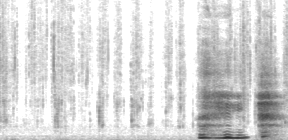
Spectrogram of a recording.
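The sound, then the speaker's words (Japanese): Massage cream for protecting the ears being mixed between the hands makes soft, wet, squishy rubbing strokes in a quiet, steady rhythm. A voice then cuts in loudly near the end. “こうして手の中でクリームをかき混ぜる音も ASMR っぽくて気持ちいいから”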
